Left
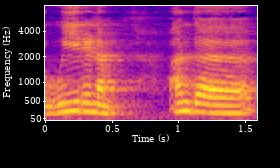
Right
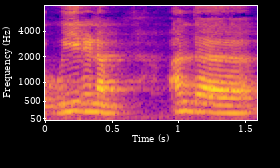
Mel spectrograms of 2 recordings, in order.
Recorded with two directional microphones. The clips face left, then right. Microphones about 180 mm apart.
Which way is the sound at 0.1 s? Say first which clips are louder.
Left 6 dB; 35° left (ahead or behind).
